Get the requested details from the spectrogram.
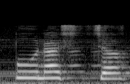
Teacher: ಪುನಶ್ಚ ನ ಮೇಲೆ ಆಘಾತ. ಈ ಶಬ್ದದಲ್ಲಿ 3 ಅಕ್ಷರ ರಸ್ವ ಇದೆ, ಅದಕ್ಕಾಗಿ ಅದರ ಮೇಲೆ ಜಾಸ್ತಿ ಹೊತ್ತು ನಿಲ್ಬಾರ್ದು.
